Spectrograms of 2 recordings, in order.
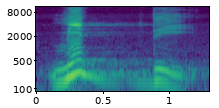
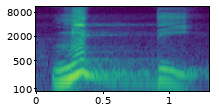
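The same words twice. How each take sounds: Both takes have the same delivery.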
